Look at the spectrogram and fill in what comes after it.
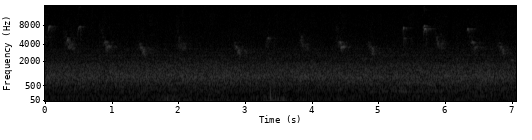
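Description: Songbird chirping over and over, short falling chirps two or three a second, over a faint steady background noise.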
